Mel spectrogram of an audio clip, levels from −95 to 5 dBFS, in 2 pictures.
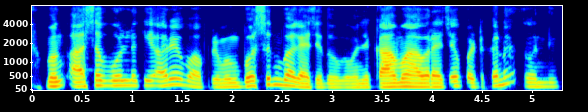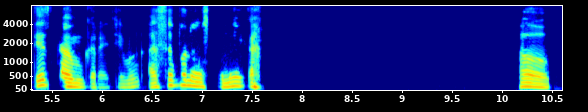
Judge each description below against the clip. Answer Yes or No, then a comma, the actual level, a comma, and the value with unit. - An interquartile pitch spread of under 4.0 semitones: No, average, 4.8 semitones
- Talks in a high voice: No, medium, 140 Hz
